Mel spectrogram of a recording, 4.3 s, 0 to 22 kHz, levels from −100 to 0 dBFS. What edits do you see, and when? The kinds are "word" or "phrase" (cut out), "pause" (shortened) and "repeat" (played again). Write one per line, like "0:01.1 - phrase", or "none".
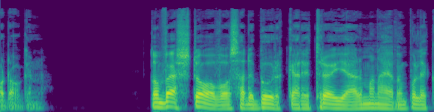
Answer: none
